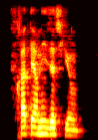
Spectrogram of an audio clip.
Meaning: fraternization
- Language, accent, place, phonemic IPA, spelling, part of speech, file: French, France, Lyon, /fʁa.tɛʁ.ni.za.sjɔ̃/, fraternisation, noun, LL-Q150 (fra)-fraternisation.wav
